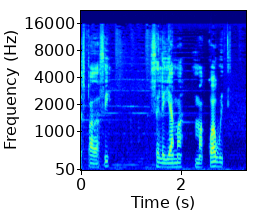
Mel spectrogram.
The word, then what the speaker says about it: Macuahuitl: Se le llama Macuahuitl. Macuahuitl.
